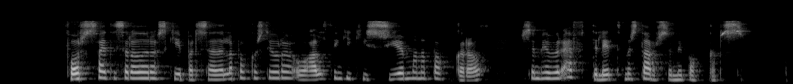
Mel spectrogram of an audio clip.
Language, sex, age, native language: Icelandic, female, 30-39, Icelandic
